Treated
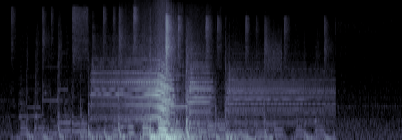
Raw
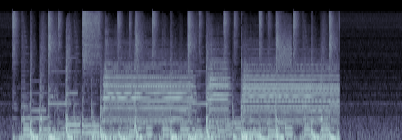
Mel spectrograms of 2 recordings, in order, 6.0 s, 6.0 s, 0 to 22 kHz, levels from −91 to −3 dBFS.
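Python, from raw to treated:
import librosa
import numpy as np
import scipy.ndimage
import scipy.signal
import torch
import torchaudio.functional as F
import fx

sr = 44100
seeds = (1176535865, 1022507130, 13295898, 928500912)

y = x + 0.5 * 10.0 ** (-35.0 / 20.0) * np.sign(x)
y = fx.doppler_pass(y, sr, speed_mps=42, closest_m=2.8, pass_at_s=2.45)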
